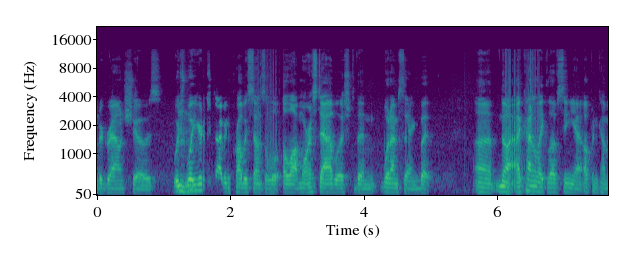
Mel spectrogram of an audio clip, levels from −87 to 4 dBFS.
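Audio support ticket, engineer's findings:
Processor overload crackle, 2.40–2.79 s and 6.12–6.63 s. Gritty tearing bursts. Dozens of sub-millisecond buffers missed in a row, each dropped to silence. CPU load.

Echo leak, 3.78–3.83 s, 4.18–4.24 s, 5.02–5.34 s. Faint delayed speech copy, 218 ms behind, far below the voice. Likely far-end echo canceller residue.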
